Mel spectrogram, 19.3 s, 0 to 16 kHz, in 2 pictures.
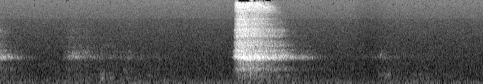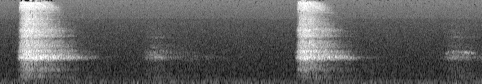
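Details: Deep male breathing during sleep: slow, deep, regular breaths about 11 a minute, each with a soft nasal rush; normal breathing during sleep.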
